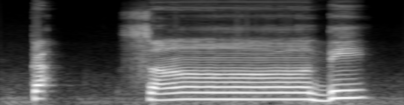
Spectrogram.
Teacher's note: تنوین کے بعد دال ہے، دال حروف اخفا میں سے، تو یہاں پر اخفا ہوگا یعنی غنہ کر کے پڑھیں گے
